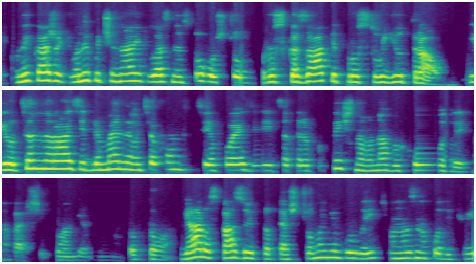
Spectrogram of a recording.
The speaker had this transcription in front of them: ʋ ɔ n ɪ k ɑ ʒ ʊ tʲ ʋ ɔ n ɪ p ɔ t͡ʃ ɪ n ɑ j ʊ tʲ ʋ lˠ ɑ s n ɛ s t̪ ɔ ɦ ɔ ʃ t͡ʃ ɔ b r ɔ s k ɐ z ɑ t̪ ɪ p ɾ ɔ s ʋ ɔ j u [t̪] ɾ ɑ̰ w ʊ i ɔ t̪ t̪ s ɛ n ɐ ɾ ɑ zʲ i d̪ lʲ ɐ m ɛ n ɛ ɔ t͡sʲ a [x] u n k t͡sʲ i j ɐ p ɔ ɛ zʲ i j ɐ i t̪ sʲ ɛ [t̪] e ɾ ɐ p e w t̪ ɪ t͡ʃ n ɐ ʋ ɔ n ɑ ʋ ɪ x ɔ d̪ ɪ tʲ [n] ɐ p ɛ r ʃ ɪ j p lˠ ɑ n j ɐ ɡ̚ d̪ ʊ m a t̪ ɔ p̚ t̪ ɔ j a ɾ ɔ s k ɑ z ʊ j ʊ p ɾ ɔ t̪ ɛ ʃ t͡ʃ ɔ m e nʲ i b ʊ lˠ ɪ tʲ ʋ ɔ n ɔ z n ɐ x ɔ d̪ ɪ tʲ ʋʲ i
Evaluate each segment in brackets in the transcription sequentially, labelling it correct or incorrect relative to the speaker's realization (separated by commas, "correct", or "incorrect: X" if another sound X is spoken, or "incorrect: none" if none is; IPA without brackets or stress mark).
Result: correct, incorrect: f, correct, correct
